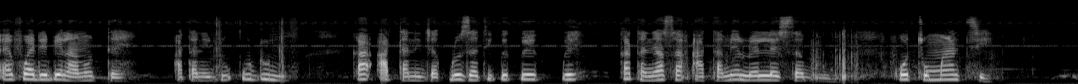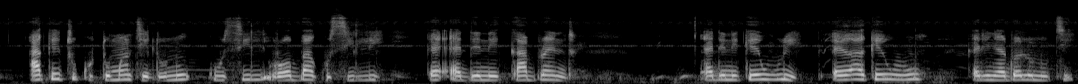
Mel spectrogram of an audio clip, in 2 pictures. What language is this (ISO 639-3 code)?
kpo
